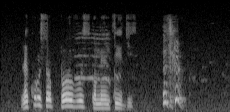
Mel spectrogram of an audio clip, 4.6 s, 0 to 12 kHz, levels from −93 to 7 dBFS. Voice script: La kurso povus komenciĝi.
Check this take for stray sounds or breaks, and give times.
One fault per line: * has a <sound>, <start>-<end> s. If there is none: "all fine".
* has a sneeze, 3.2-3.7 s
